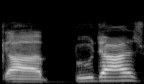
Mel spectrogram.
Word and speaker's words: Budaj: they've had fill in at all, I think Budaj was one of them, if I'm pronouncing that correctly. Budaj, yeah.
